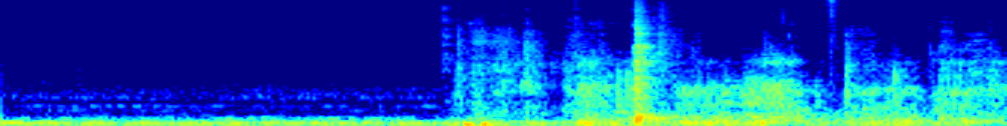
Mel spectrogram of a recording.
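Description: Low rumble of a Kone elevator car at rest, then louder movement noise with clunks and rattles as it starts going up, heard from inside the cab.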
